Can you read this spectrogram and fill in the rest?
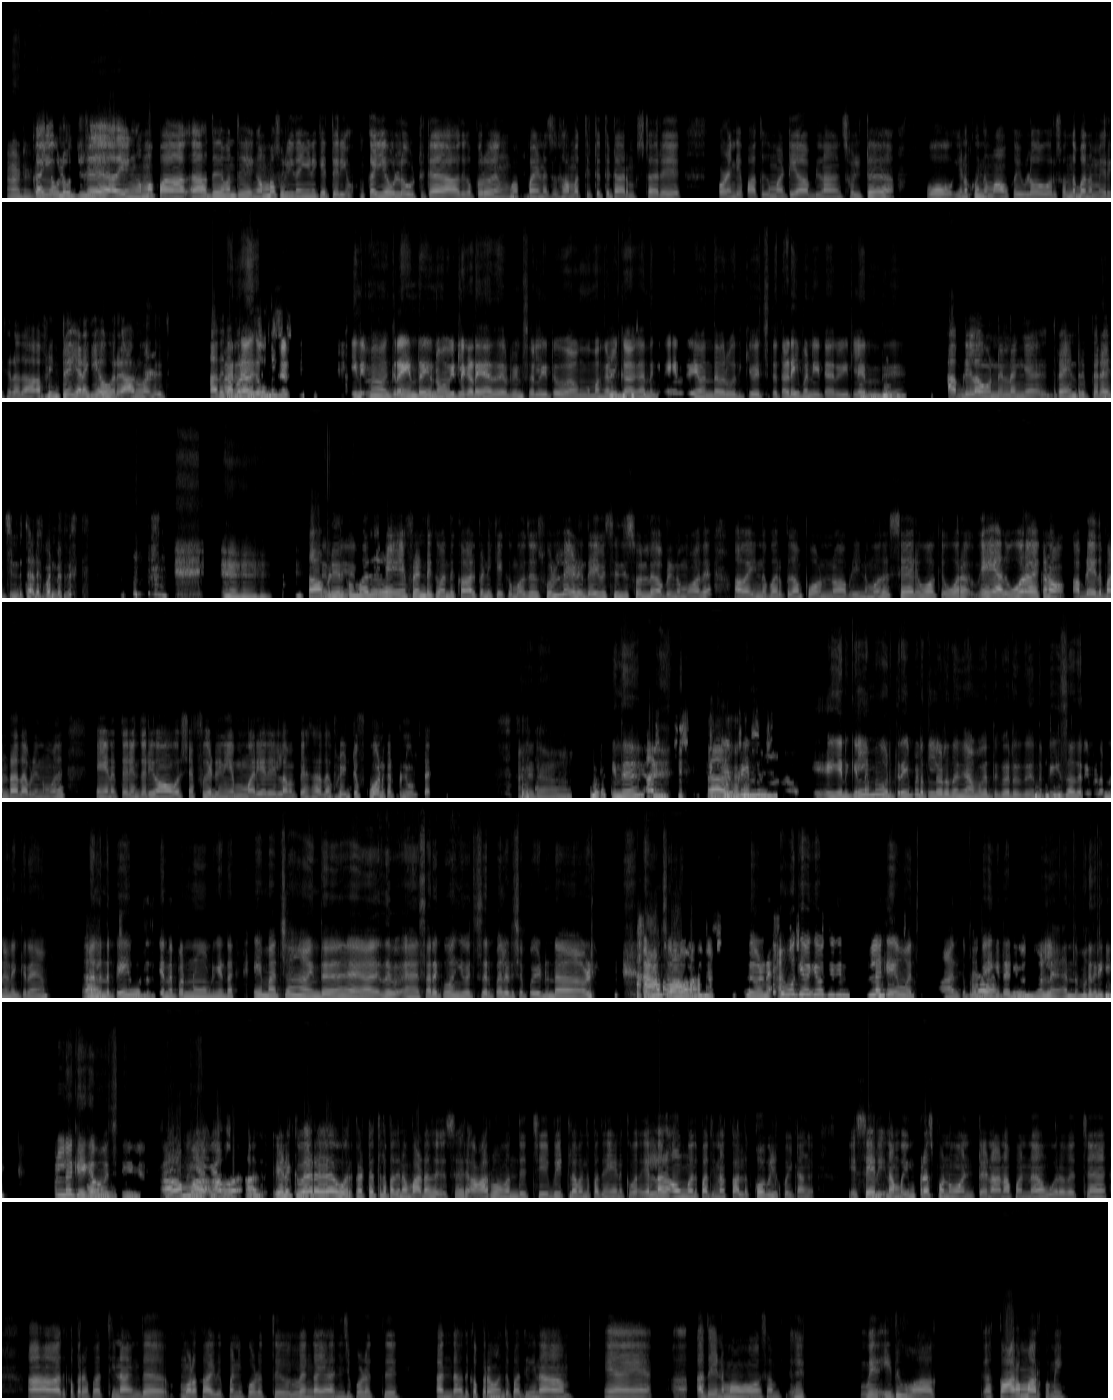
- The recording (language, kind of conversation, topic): Tamil, podcast, சமையல் செய்யும்போது உங்களுக்கு மிகவும் சந்தோஷம் தந்த ஒரு நினைவைக் பகிர்ந்து கொள்ள முடியுமா?
- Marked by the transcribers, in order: laugh; laughing while speaking: "அப்படின்ட்டு"; laugh; laugh; unintelligible speech; laughing while speaking: "ஆயிடுச்சுன்னு தடை பண்ணது"; chuckle; laugh; in English: "செஃப்"; chuckle; other background noise; laughing while speaking: "அப்டின்ட்டு"; laughing while speaking: "இதுக்கு எப்டின்னா"; laugh; unintelligible speech; laughing while speaking: "ஆ"; laugh; laughing while speaking: "ஆமாமா"; laughing while speaking: "உடனே ஆ ஓகே ஓகே ஓகே … வாங்குவான்ல! அந்த மாரி"; laugh; chuckle; unintelligible speech; "காலைல" said as "கால்ல"; in English: "இம்ப்ரெஸ்"; "போடுறது" said as "போடத்து"; "போடுறது" said as "போடத்து"; in English: "சம்"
